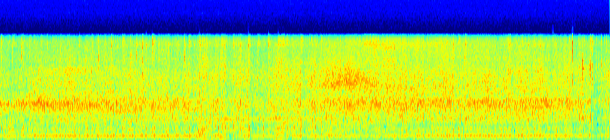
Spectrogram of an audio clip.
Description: A motorcycle revving while cars go by in the distance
